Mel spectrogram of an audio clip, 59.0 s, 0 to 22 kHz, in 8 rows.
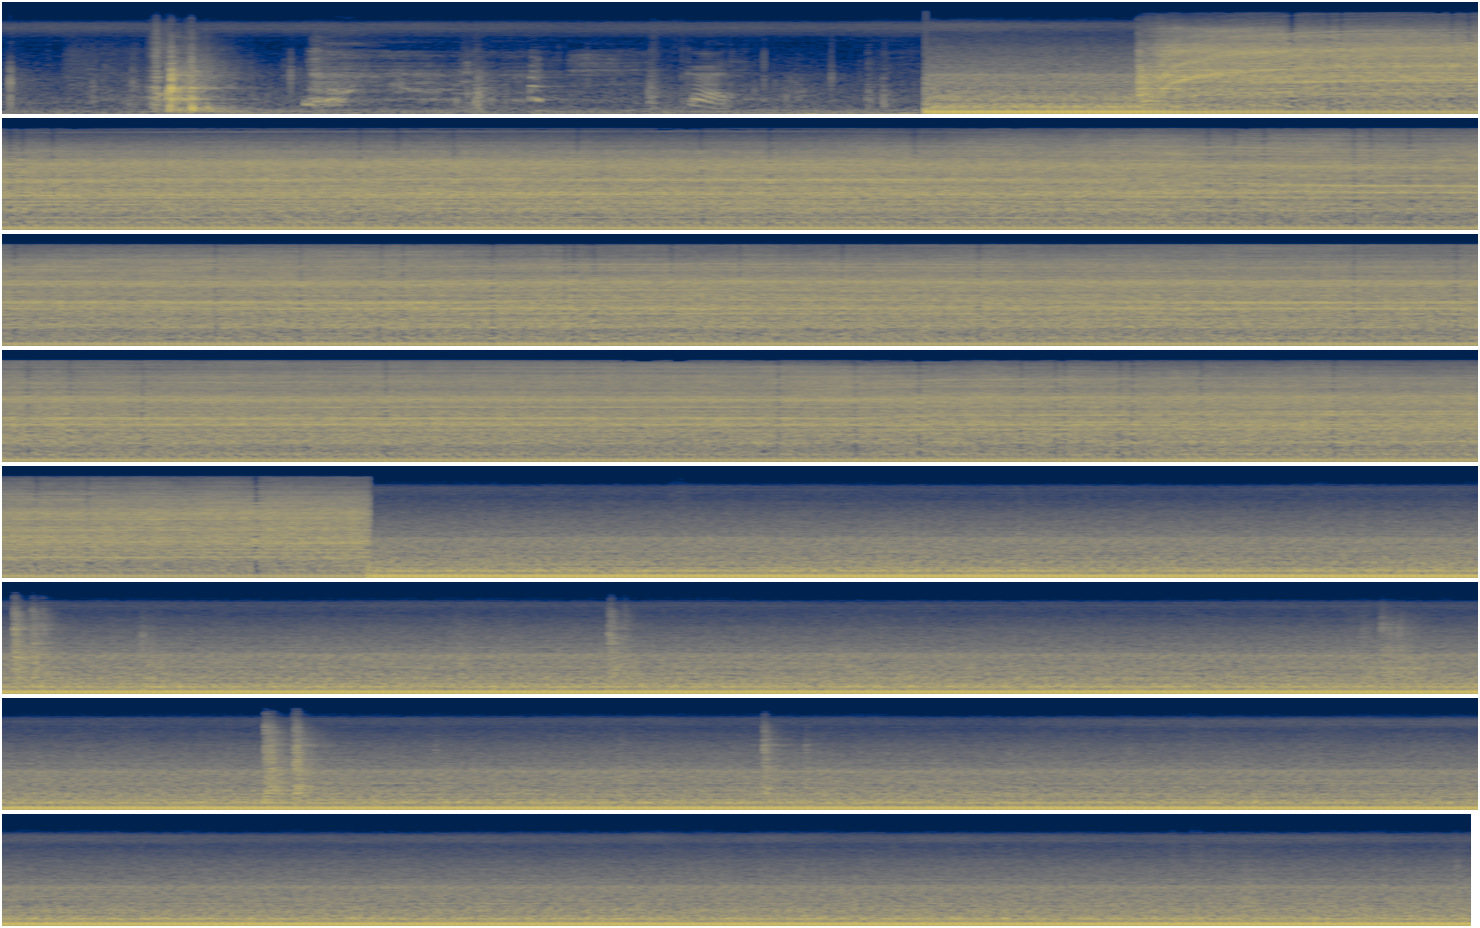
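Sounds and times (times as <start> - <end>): miter saw cutting wood: 5.7 - 31.4
steady low rumble: 31.4 - 45.5.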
